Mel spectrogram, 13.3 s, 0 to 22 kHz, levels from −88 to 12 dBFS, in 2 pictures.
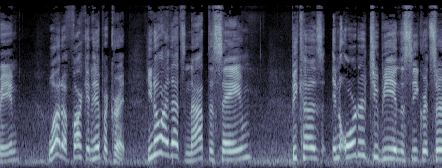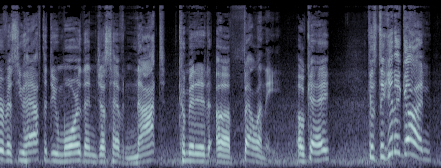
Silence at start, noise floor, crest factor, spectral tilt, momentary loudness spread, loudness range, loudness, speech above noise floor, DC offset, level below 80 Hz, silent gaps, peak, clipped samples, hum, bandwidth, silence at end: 0 s; -35 dBFS; 14 dB; -2.5 dB/octave; 10 LU; 3 LU; -14 LUFS; 21 dB; under 0.1%; -56 dBFS; none; 0 dBFS; under 0.1%; none; 20 kHz; 0.15 s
